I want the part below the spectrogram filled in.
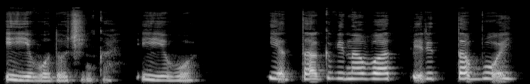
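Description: A woman voicing a ruined older nobleman who speaks in slow, hushed, despairing tones. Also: mid-range voice, steady tone, gravelly. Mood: remorseful.

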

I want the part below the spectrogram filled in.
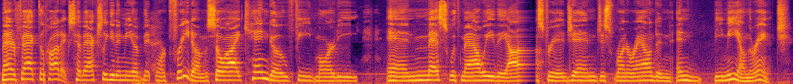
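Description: A man's voice: fairly high pitch, steady tone, unhurried, a bit bright, voice pushed up. A man putting on a chipper testimonial guy. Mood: upbeat.

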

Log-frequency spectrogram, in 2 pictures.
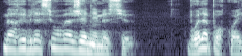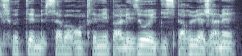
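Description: A man's voice: on the low side, brisk, warm tone, slightly rough. A man voicing a gleeful, mocking older American engineer who sneers at his rival. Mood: gloating. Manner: sneering, sarcastic.

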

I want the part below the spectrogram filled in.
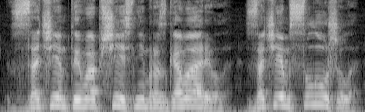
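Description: A man reading an audiobook voices an agitated young man shouting back defensively at his mother. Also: high-pitched, steady tone, slow pace, voice pushed up.

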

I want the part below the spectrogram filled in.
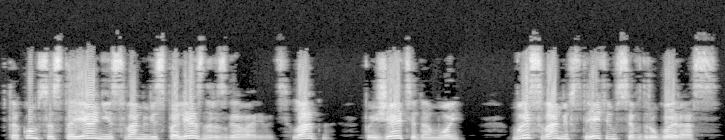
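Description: A woman voicing a calm, stern young male police detective who speaks in a measured, firm way. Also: medium pitch, no room sound, close to an everyday voice. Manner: measured, firm, quietly patient.

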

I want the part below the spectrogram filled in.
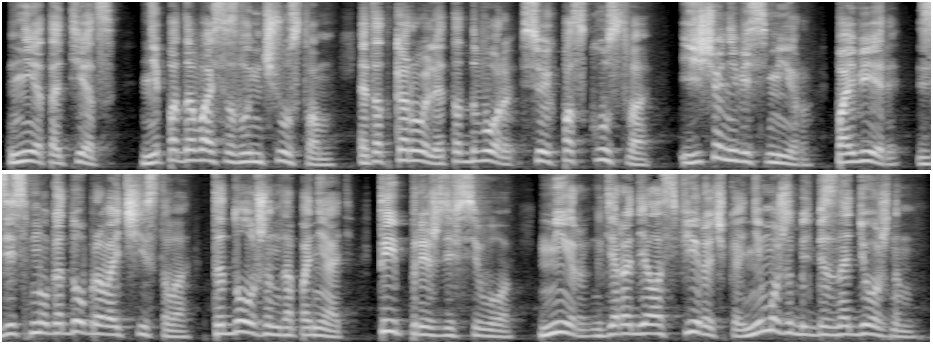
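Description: A male narrator reading a fantasy story in the first person with intense, emotional delivery. His voice sits on the higher side for a man. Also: animated, moderate pace, few pauses, darkish tone. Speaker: audiobook narrator.

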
